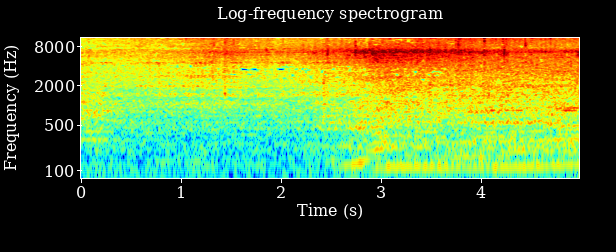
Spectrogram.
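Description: A car approaches on a road outdoors, a steady engine and tire rumble swelling louder midway and holding close by, with no talking over it.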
